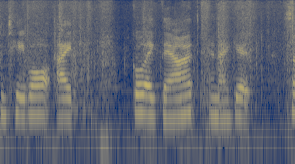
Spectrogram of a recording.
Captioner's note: scrunching peices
